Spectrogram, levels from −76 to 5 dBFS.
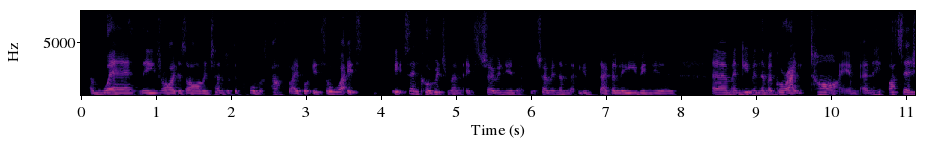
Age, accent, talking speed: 30-49, British, 210 wpm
